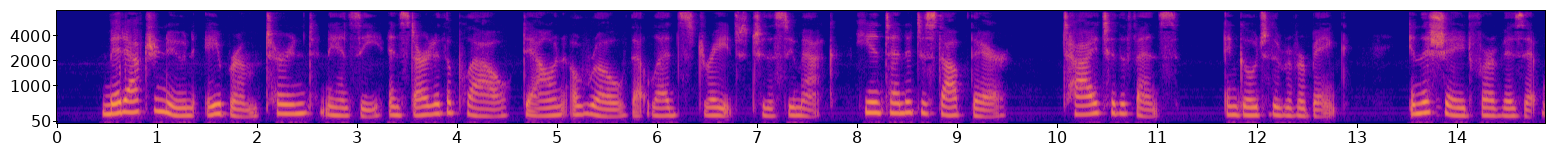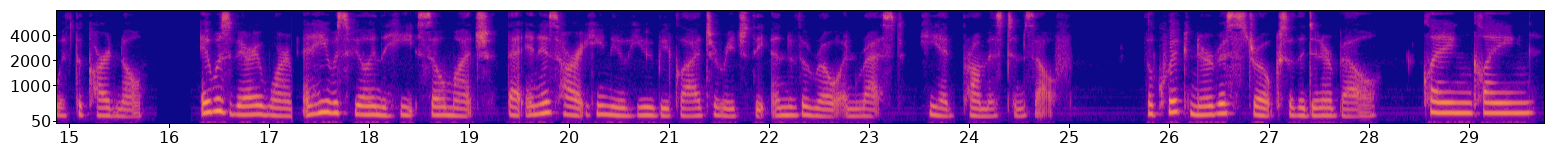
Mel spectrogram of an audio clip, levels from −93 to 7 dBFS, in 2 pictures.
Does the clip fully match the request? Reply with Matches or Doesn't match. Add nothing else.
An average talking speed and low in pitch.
Doesn't match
